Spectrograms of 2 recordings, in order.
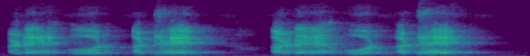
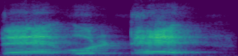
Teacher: लेकिन अड़े और अढ़े यदि बोला जाता है तो वो ताड़नजात वर्णों का उच्चारण माना जाता है।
